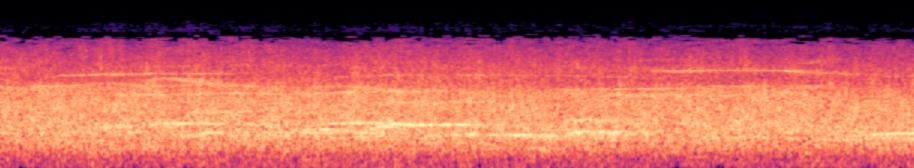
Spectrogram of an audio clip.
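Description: An audience claps along.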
